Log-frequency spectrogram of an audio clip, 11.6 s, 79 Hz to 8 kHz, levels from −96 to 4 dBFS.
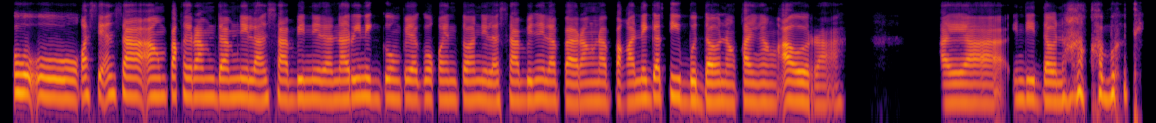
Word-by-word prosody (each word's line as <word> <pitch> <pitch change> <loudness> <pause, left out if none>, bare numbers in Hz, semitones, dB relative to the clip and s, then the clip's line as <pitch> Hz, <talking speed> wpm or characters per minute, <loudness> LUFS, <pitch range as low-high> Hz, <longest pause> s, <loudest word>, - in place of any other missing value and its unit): Oo, 215 -5 +3
kasi 215 0 0
ang 230 - 0
sa 220 -2 +3
ang 215 0 +1
pakiramdam 210 -2 +1
nila, 200 -3 0
sabi 200 0 0
nila 195 -1 -2
narinig 195 +2 0
kong 200 0 -2
pinagkukuwentuhan 195 0 -2
nila, 180 -2 -2
sabi 190 +1 -2
nila, 195 -2 -1
parang 180 0 -1
napaka-negatibo 190 +2 0
daw 180 0 +3
ng 175 -2 -4
kaniyang 175 -1 -2
aura. 170 -3 +2 1.0
Kaya, 175 0 -1
hindi 195 0 -2
daw 180 0 0
nakakabuti. 230 +2 -2
195 Hz, 130 wpm, -23 LUFS, 180-210 Hz, 1.0 s, Oo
